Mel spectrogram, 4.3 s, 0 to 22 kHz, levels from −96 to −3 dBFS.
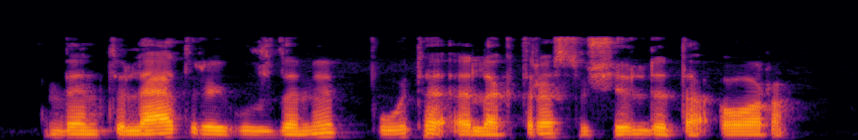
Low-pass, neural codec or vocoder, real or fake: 7.2 kHz; none; real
